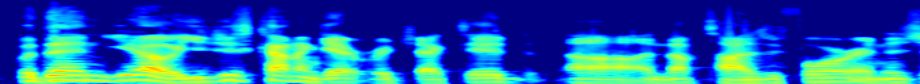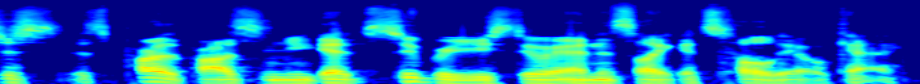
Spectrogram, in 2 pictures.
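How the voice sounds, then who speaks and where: A young man co-hosting a casual podcast on physical therapy, relaxed and full of fillers like "like". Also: fairly low pitch, racing, vocal fry, no echo, studio quality. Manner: relaxed, filler-heavy, lots of "like" and "right?". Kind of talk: casual business podcast chat.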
